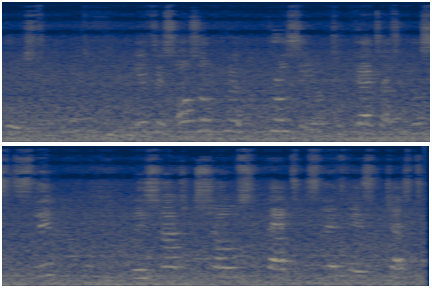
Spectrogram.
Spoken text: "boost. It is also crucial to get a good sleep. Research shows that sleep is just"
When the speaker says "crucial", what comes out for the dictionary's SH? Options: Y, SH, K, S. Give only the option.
S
